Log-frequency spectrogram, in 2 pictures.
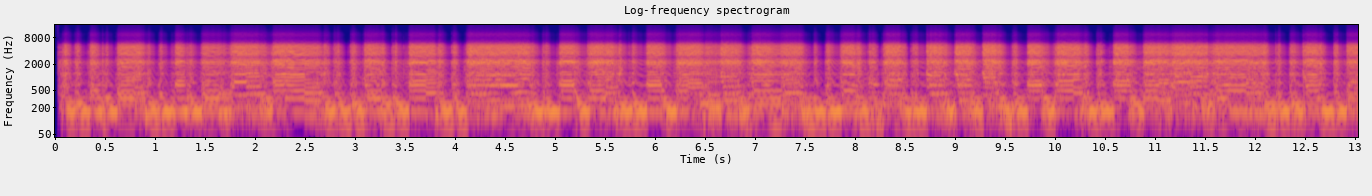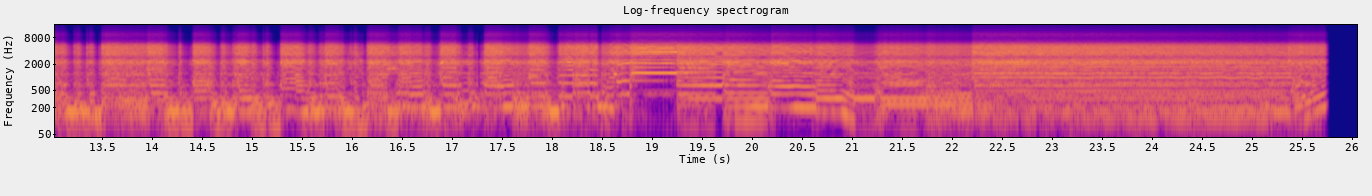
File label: Diezel VH4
